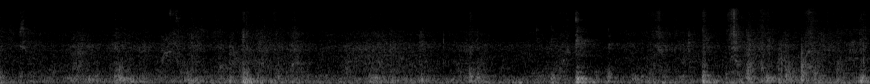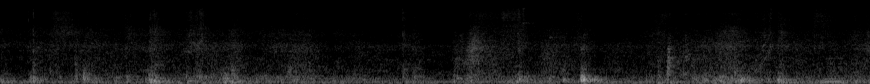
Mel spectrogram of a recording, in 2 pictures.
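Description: Bodies thump and shuffle on a padded mat.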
